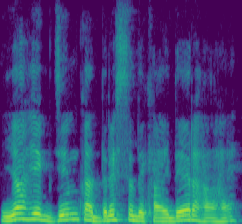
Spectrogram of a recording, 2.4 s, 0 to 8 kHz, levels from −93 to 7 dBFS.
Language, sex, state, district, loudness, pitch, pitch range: Hindi, male, Jharkhand, Ranchi, -13 LUFS, 155 Hz, 140-175 Hz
